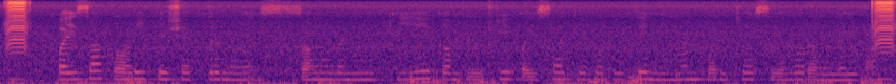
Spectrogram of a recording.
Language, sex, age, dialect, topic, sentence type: Magahi, female, 31-35, Western, banking, statement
